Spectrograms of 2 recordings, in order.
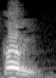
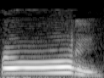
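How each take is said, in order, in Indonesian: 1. Vokalnya diucapkan pendek. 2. Vokalnya diucapkan panjang. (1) "tapi kum" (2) "bukan kum"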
